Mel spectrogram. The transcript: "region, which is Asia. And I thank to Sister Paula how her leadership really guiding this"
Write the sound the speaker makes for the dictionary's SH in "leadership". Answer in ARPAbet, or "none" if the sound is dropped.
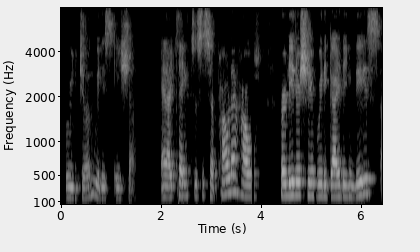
SH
